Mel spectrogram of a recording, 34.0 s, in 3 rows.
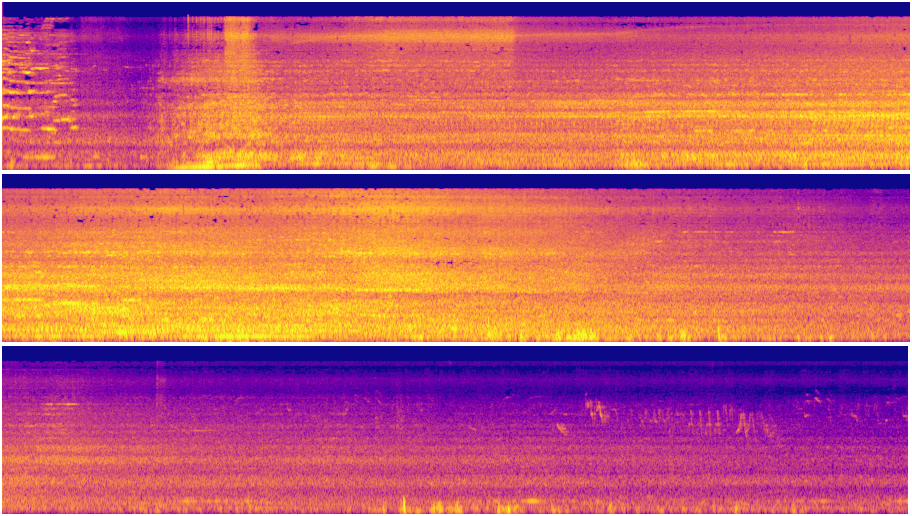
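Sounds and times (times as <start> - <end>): wheels squealing on rails: 0.0 - 25.6
diesel train engine humming: 0.0 - 34.0.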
